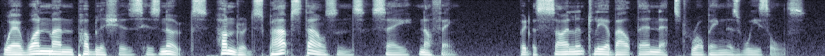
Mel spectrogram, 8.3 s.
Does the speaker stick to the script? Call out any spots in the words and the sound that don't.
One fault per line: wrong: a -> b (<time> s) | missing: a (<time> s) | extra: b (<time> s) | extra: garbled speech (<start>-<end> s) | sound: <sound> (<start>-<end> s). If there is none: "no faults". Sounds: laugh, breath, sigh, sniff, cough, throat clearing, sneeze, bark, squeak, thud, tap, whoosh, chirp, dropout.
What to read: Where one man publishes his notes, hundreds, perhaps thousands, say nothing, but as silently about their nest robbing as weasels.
sound: dropout (6.7-6.7 s)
